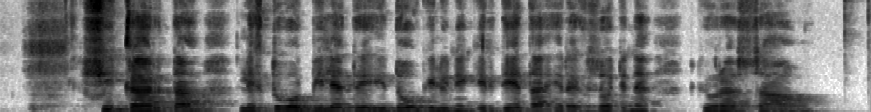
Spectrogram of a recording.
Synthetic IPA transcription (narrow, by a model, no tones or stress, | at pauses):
ʃʲiːkɐɾt̪ɑlʲɛkt̪ʊʋobʲilʲɛt̪ɐɪd̪ɔʊɡʲɛlʲunʲɛɡʲɪɾʲd̪ʲeːt̪ɑɪɾɛɡzɔːt̪ʲɪnʲɛ | kʲuɾɐsɑːo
